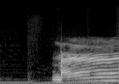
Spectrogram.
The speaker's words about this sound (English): Oh, this cow has wandered into my living room again.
